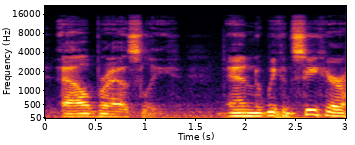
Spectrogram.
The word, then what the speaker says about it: Brazle: project U website and it's like BRZ like jazz and then Lee Le and uh it the accent is on the first syllable so I'm going with brazley Al brazley and we can see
